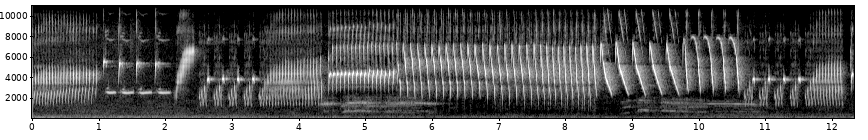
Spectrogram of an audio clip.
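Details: Canary singing in the wild: a long, varied high song of bright repeated notes, clear whistled phrases, rapid buzzy trills and runs of quick down-slurred notes, changing pattern every second or two.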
